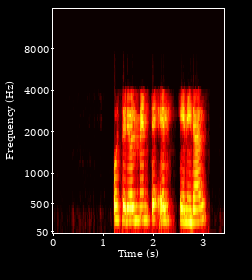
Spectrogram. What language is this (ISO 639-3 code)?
spa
